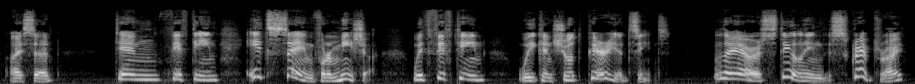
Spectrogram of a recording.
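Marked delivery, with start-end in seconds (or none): 1.1-9.1 put-on slow, lightly accented, coaxing; a hint of a Russian accent, talking him round; Russian woman voice. A narrator's reading. Larissa's voice, persuading.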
